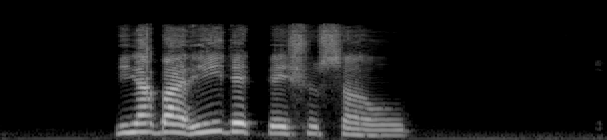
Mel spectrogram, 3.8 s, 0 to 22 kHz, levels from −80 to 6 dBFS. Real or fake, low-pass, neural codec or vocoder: fake; 10.8 kHz; codec, 24 kHz, 0.9 kbps, WavTokenizer, medium music audio release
